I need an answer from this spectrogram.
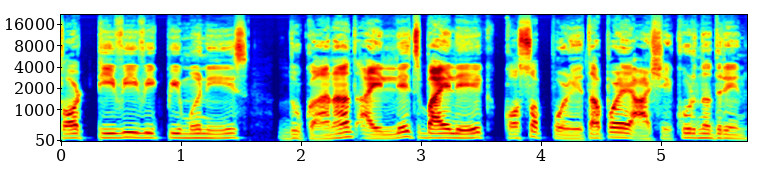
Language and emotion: Goan Konkani, disgusted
